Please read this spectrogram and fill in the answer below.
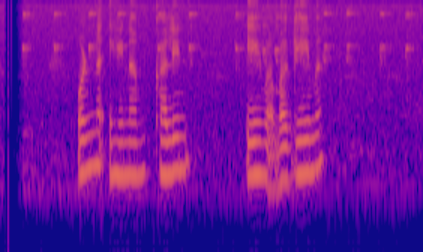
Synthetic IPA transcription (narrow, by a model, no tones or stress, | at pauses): onːəʔeɦenamkɐlin | eːʋɐʋɐɡeːmə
